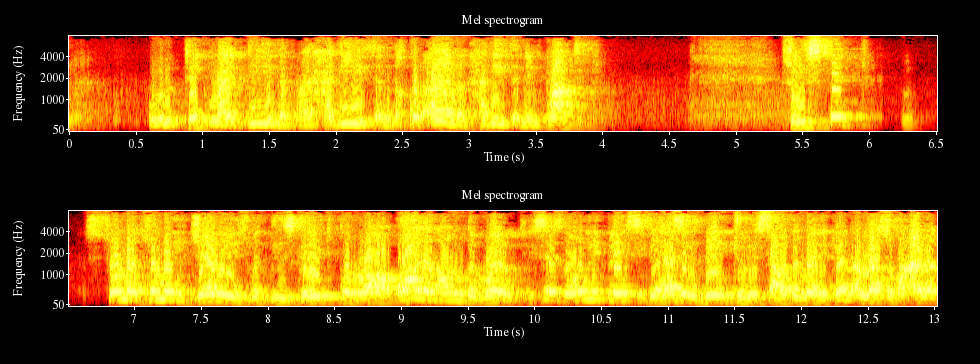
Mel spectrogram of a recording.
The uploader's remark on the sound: LIVE FROM JAAM'AH DARUL ULOOM NEWCASTLE.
